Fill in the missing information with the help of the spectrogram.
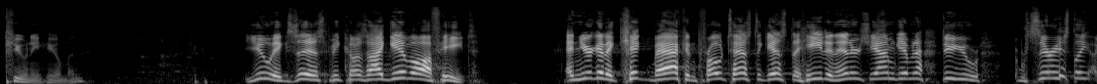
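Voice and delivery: mock booming sun. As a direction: talk down like a mighty sun. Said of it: "If the sun could talk".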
